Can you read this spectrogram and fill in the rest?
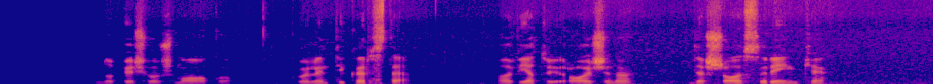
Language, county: Lithuanian, Vilnius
